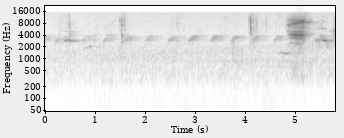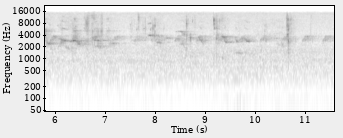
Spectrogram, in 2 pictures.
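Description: A bird chirping over and over in the background, short falling notes about two a second, under soft eating sounds of chewing and finger clicks from a meal eaten by hand. A louder short smack comes about five seconds in.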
